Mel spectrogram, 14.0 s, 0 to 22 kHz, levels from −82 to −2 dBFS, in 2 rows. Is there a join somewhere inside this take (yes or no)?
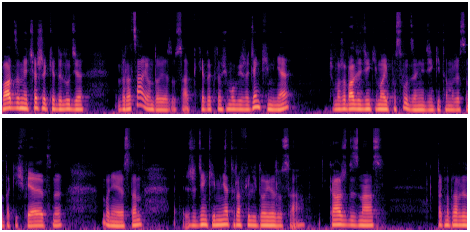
no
